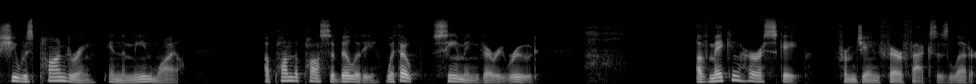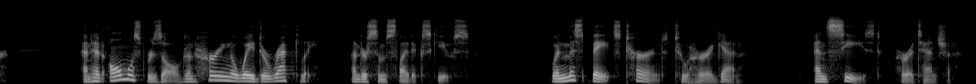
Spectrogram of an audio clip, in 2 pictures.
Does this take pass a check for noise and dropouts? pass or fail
fail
